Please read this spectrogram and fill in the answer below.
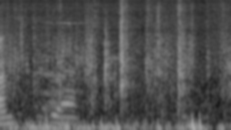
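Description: Footsteps on a dirt hiking trail, several short knocks in the second half, over a steady low rumble on the microphone.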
